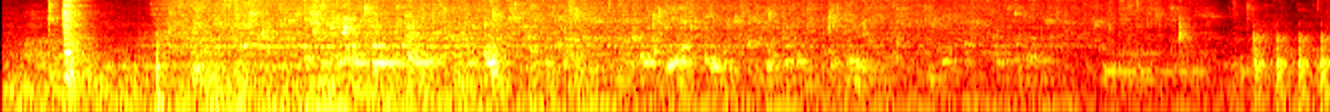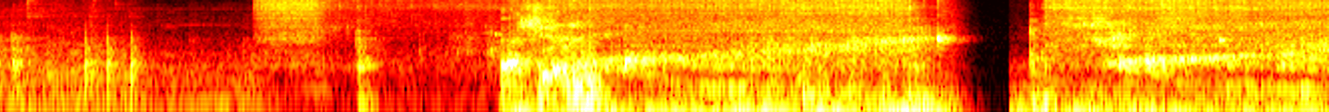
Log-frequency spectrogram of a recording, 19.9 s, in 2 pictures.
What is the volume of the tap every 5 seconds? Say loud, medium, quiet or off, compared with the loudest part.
loud, medium, medium, loud.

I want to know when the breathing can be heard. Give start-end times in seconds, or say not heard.
not heard.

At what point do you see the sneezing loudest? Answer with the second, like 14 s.
14 s.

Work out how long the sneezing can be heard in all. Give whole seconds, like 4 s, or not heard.
2 s.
